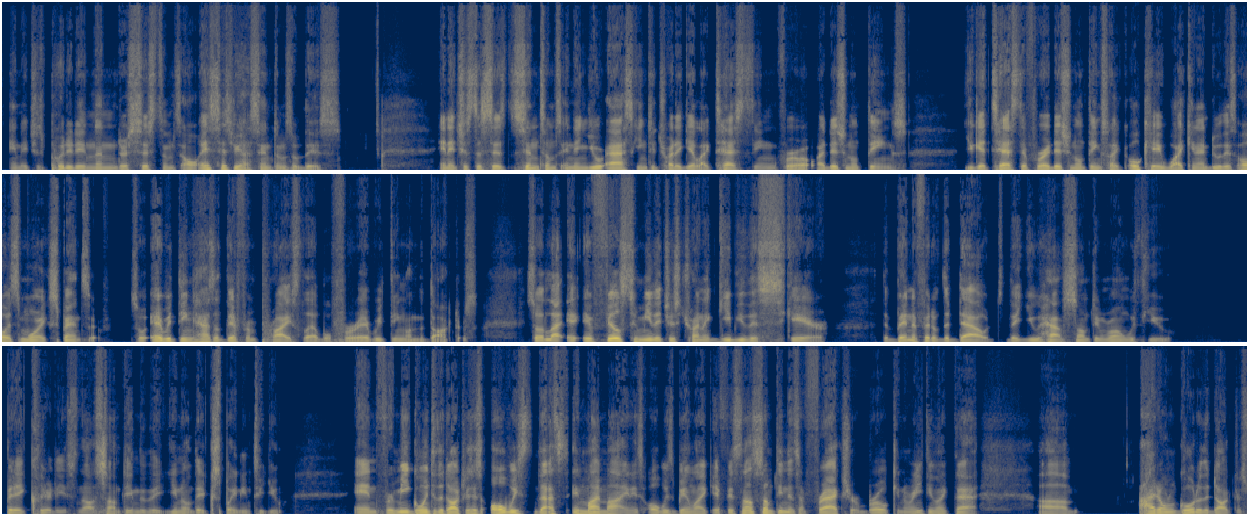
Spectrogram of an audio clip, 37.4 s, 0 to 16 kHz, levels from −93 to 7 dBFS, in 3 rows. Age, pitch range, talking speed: 20-39, 95-125 Hz, 225 wpm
